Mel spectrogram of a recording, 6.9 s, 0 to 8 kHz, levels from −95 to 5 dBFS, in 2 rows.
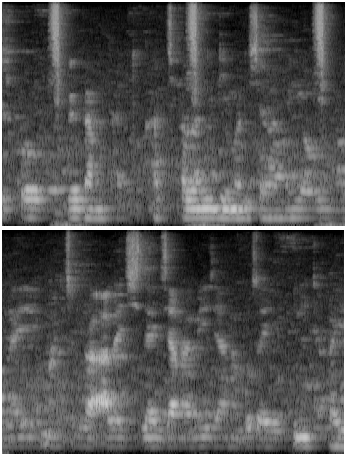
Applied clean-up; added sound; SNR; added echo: classical method log-MMSE.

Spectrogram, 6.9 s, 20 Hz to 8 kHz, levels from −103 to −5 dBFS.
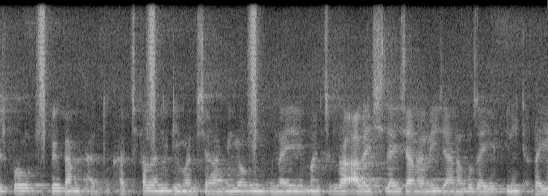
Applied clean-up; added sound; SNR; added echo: neural mask model Resemble Enhance denoiser.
